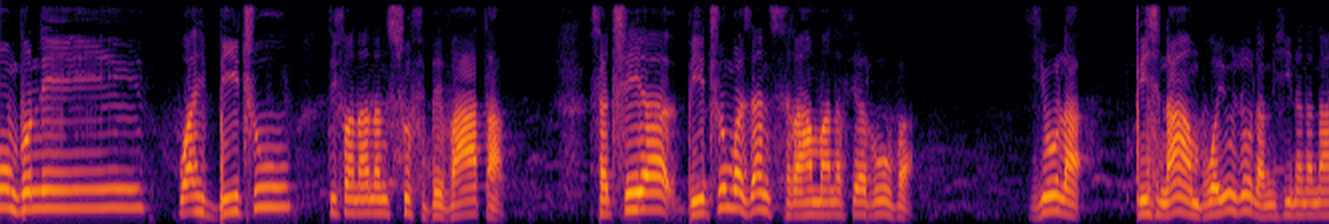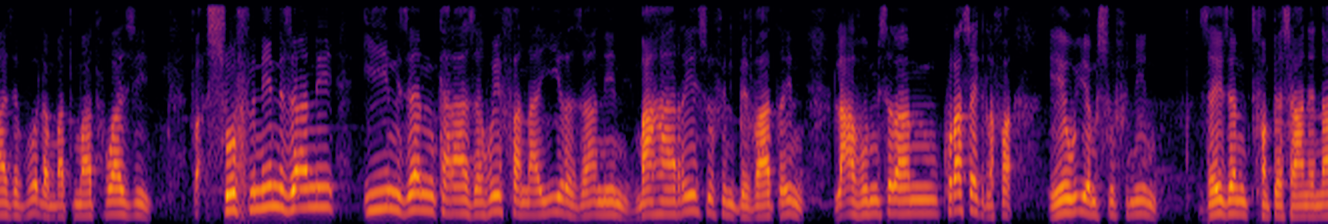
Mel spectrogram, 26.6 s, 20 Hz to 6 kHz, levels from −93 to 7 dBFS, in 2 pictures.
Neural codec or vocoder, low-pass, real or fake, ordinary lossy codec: none; 5.4 kHz; real; none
